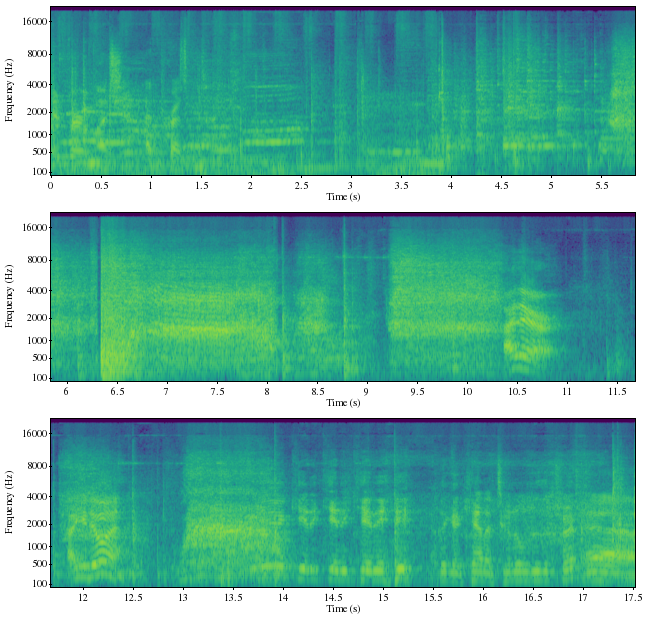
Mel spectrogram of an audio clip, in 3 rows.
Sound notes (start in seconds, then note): 3.7 clattering and hissing; 6.6 growling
